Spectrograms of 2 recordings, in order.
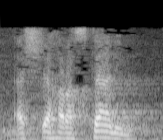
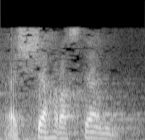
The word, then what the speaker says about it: الشهرستاني: وكذلك قال الشيخ أبو عبد الله محمد ابن عبد الكريم، سقطت التاء بعد السين، الشهرستاني بفتح الشين مشددة مفتوحة، الشهر مع فتح الراء، الشهرستاني، سقطت عندنا التاء هذه في هذه الطبعة، الشهرستاني هكذا نطقها وهكذا ضبطت.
